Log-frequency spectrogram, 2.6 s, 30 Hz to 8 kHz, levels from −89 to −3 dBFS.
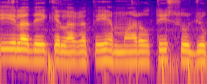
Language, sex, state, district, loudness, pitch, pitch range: Chhattisgarhi, male, Chhattisgarh, Raigarh, -18 LUFS, 140 Hz, 130-145 Hz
